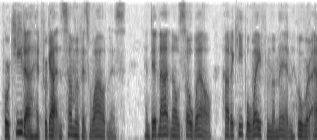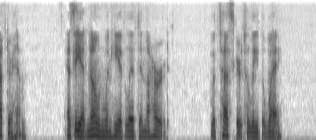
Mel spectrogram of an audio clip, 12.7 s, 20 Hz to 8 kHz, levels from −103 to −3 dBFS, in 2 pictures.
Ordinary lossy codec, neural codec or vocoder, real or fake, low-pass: AAC, 32 kbps; codec, 16 kHz in and 24 kHz out, 2.2 kbps, FireRedTTS-2 codec; fake; 7.2 kHz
